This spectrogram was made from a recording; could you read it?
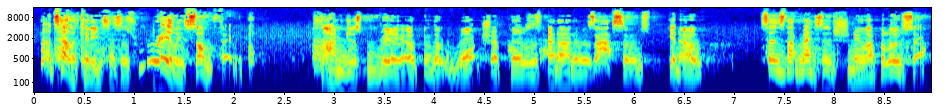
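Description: A man playing a cheeky, brash radio DJ with lively patter. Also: lowish voice, moderate pace, low-quality recording. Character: loud, cheeky, foul-mouthed radio DJ.

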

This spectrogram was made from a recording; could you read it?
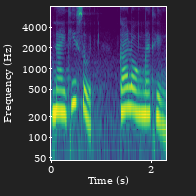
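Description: A woman's voice: a little slow, mellow. A woman reading a scripted children's story in simple phrasing for small children, in a reverberant recording. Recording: long reverberant hall echo.

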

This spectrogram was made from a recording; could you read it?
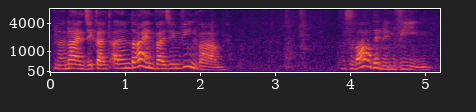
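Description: Bitter, suspicious wife, swinging pitch. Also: female voice, animated, a little slow, a bit bright, a little hiss or hum. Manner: pointed, sarcastic questioning. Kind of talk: German crime radio play acting.

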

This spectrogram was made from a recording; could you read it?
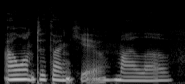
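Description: A tender, ancient vampire girlfriend voiced by a woman in an ASMR roleplay. Her voice is mellow, soft and mid-pitched, with formal, caressing phrasing. She is soothing and protective, recorded close and dry. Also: fairly even intonation, moderate pace, vocal fry, no echo, natural voice. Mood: grateful, loving. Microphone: close microphone.

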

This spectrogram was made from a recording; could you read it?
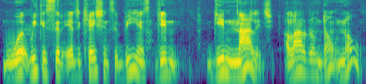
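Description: A man's voice: mid-range voice, a little fast, husky, no echo. A man from Alabama explaining his views in a conversational group discussion. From Birmingham, Alabama. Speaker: prison education student.

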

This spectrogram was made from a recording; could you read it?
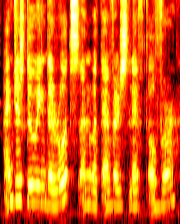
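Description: A woman's voice: medium pitch, normal speed, a little mellow, slightly rough. Giggly Filipino woman live streaming. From Philippines. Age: 40s. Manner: giggly, chatty, mixing in Tagalog words. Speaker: channel host. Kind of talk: casual live stream chat. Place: indoors in a small RV. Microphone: phone at arm's length.

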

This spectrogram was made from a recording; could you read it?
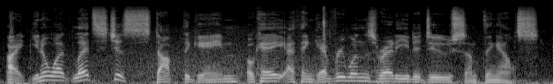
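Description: A man's voice: medium pitch, expressive, normal speed, fairly bright tone, slight background noise, natural voice. A man playing a reasonable, slightly awkward teenage boy in a video game, hesitant, dry and plain-spoken. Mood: firm. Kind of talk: naturalistic video game voice acting.

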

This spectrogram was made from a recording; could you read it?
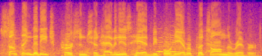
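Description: A man reading scripted narration for a training film in a measured, earnest way. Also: fairly low pitch, animated. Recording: noisy old 16mm film soundtrack.

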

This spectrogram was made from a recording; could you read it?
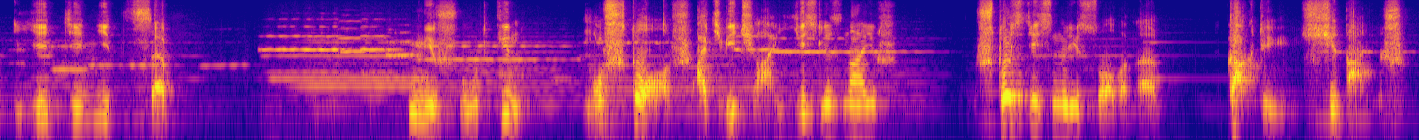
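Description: A man's voice: medium pitch, wildly swooping pitch, very slow, vocal fry, long pauses, heavily acted. A man playing a pompous bear schoolteacher in a 1940s cartoon, reciting rhymed lessons in a theatrical, declamatory way. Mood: stern, questioning. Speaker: teacher. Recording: dull old film soundtrack with music.

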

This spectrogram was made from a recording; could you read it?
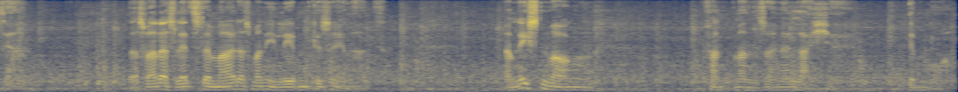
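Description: A man's voice: low-pitched, takes it slowly, long pauses. An actor playing a shrewd, self-assured male detective, explaining precisely with dry superiority in a radio play. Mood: dry, skeptical. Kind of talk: German radio play dialogue. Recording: loud train and vehicle noise behind.

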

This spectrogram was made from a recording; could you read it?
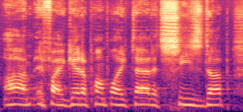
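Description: A man's voice: a little high, level tone, moderate pace, vocal fry, darkish tone. A middle-aged man with a chatty, repetitive way of talking, hosting a casual on-camera conversation in a workshop. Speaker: vlog host, car enthusiast. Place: indoor auto rebuilding workshop.

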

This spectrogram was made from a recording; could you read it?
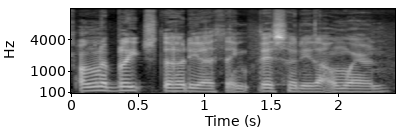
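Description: A man's voice: mid-range voice, fast talker, no room sound, dull audio. A young man with a Dublin Irish accent chatting casually on a livestream, answering comments in a laid-back, slangy way. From Dublin, Ireland. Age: young adult. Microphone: phone held close to the face.

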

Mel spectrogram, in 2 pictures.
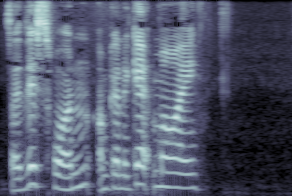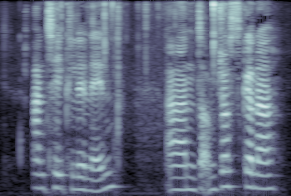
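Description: A woman, stuffy from a cold, chatting her way step by step through a relaxed craft tutorial at a home desk. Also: medium pitch, a little slow. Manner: chatty, self-correcting step-by-step explaining. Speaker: craft channel host.

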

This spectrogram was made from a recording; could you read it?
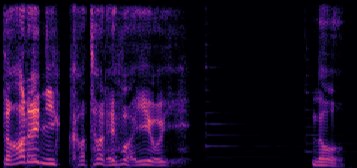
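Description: An aging kabuki star, ardent and scheming, in a period radio play. He draws out his theatrical, archaic lines slowly with a creaky grain. The voice is recorded dry and close. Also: high voice, big pitch swings, no room sound, faint music behind, exaggerated voice. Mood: pleading, burning. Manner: theatrical, archaic stage Japanese phrasing. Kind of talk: period radio drama acting.

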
